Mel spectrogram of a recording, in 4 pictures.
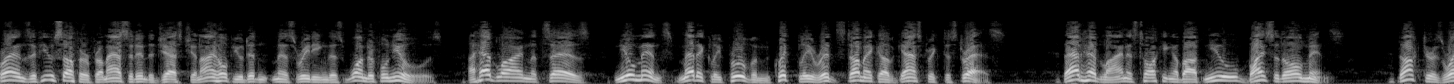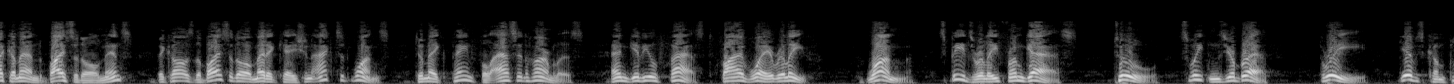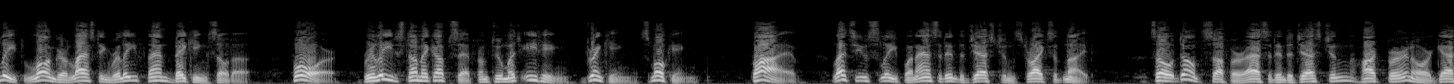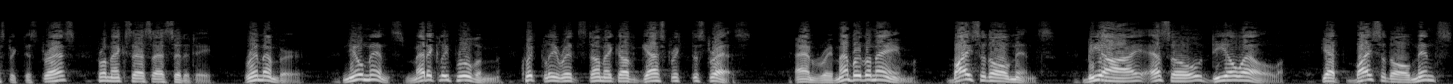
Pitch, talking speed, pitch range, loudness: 155 Hz, 135 wpm, 125-180 Hz, -18 LUFS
